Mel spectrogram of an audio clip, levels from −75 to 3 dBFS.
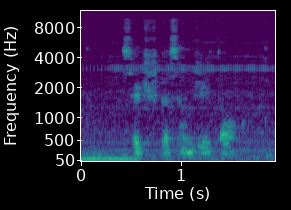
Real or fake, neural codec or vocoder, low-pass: real; none; 9.9 kHz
